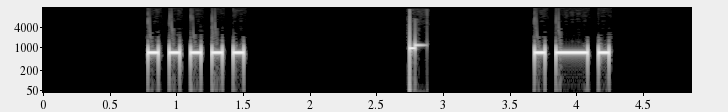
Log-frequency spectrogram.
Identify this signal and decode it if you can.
Morse code, heard as a keyed tone, about 15 wpm, 700 Hz. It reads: 5 R
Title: Single Letter-Number 15wpm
